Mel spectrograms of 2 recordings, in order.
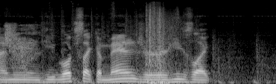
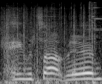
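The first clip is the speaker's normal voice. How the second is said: higher, friendly mock greeting; imitating the manager; 13 semitones higher than usual. Manager greeting the customer, lightly mimicked higher. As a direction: pitch up for a cheery hello.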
